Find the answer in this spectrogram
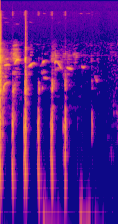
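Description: A man laughing: a quick run of short pulses that fades out and stops a little past halfway.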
